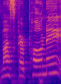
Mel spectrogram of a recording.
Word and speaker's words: mascarpone: or a toasted baguette this is mascarpone pronounced mascarpone in italian this is a double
